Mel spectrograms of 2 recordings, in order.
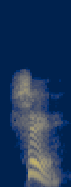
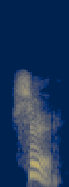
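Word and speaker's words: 是: etc translates to sure sure is pronounced using a falling tone or the fourth tone can you try and say sure it is said with a falling tone also known as the fourth tone like sure good job now that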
